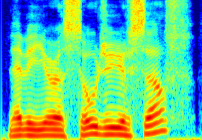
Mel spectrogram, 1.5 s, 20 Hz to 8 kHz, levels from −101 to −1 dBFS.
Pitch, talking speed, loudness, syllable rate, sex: 140 Hz, 200 wpm, -13 LUFS, 6.7 syllables/s, male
